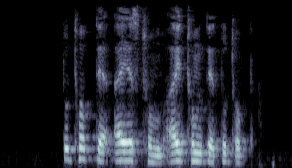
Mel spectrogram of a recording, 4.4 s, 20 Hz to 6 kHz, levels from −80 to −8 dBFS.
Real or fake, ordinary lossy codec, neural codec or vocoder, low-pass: real; AAC, 32 kbps; none; 5.4 kHz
